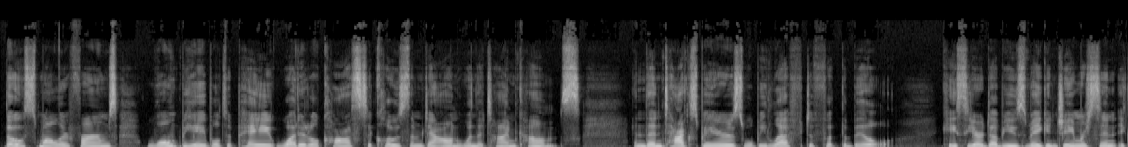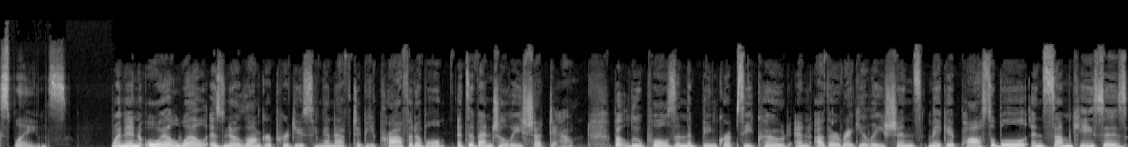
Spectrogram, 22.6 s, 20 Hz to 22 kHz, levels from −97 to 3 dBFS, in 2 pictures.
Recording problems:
none

